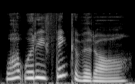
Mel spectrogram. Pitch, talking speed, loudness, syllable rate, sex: 235 Hz, 310 wpm, -14 LUFS, 5.7 syllables/s, female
